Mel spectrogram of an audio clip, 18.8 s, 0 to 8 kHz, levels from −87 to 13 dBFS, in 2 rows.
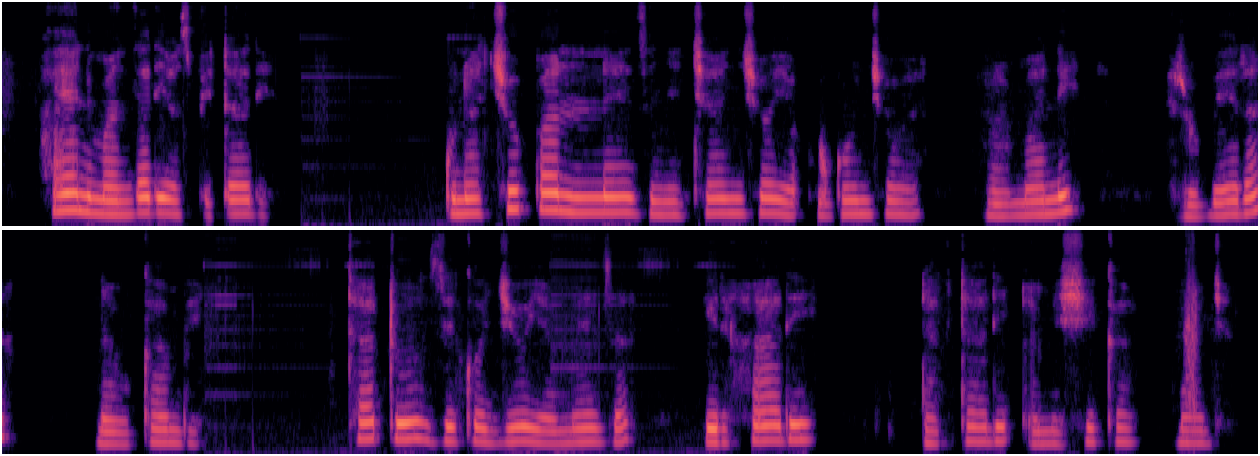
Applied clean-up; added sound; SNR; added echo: neural separator model SepFormer DNS4.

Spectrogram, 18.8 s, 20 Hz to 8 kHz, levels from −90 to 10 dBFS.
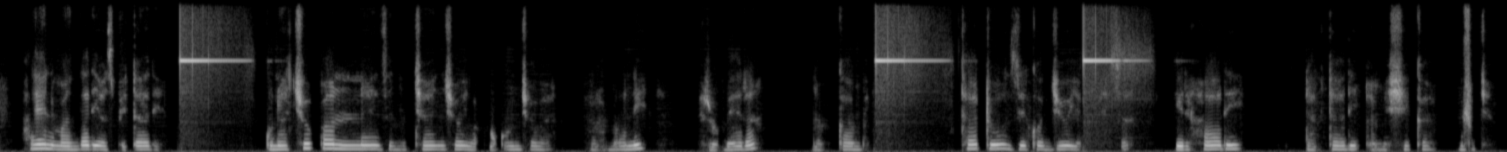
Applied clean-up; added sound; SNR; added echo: neural diffusion model UNIVERSE++.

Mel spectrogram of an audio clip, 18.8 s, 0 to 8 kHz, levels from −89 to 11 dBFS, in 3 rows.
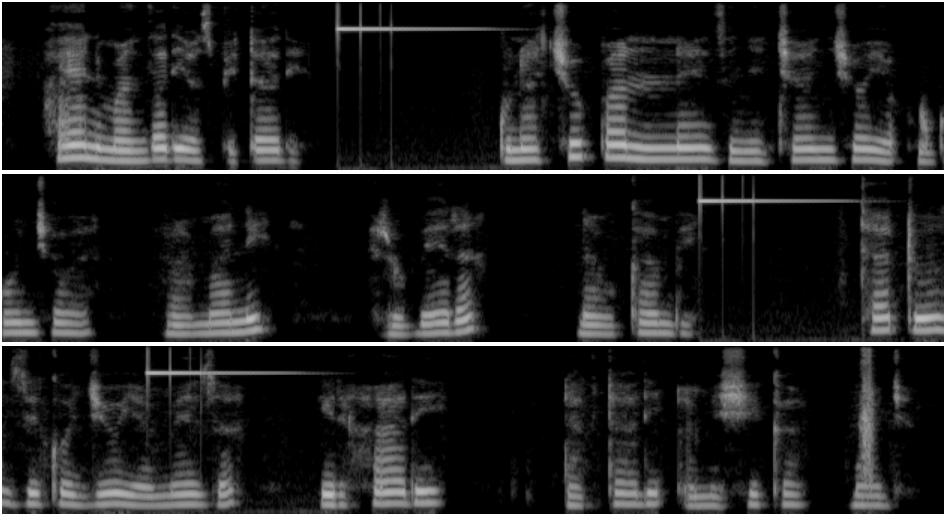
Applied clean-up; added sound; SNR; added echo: none; Bell; -3 dB; none.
